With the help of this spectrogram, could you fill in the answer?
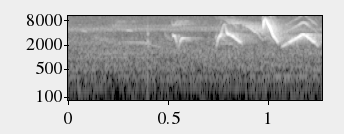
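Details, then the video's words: Golden-billed saltator singing at Esperanza, Santa Fe, Argentina, 2020: one brief phrase of bright, swooping whistles, a soft first note then louder down-up slurred notes in quick succession, against a quiet steady hum. "Cantos de pájaros Pepitero de collar"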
